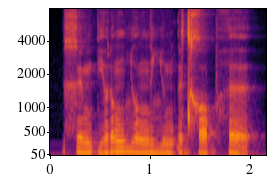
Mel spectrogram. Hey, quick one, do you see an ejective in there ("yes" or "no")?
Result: no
